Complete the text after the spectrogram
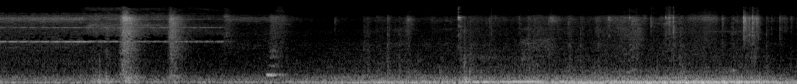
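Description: A vehicle engine rumbles low and steadily, growing louder.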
